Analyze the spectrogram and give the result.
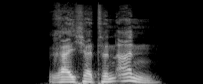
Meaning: inflection of anreichern: 1. first/third-person plural preterite 2. first/third-person plural subjunctive II
- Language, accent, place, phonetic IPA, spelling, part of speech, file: German, Germany, Berlin, [ˌʁaɪ̯çɐtn̩ ˈan], reicherten an, verb, De-reicherten an.ogg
